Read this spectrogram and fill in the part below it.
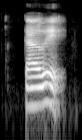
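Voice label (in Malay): "kawik", Malay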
